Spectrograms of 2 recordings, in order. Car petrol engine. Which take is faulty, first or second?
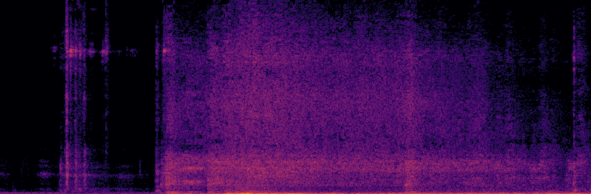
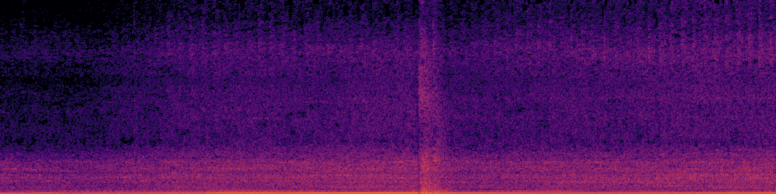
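second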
